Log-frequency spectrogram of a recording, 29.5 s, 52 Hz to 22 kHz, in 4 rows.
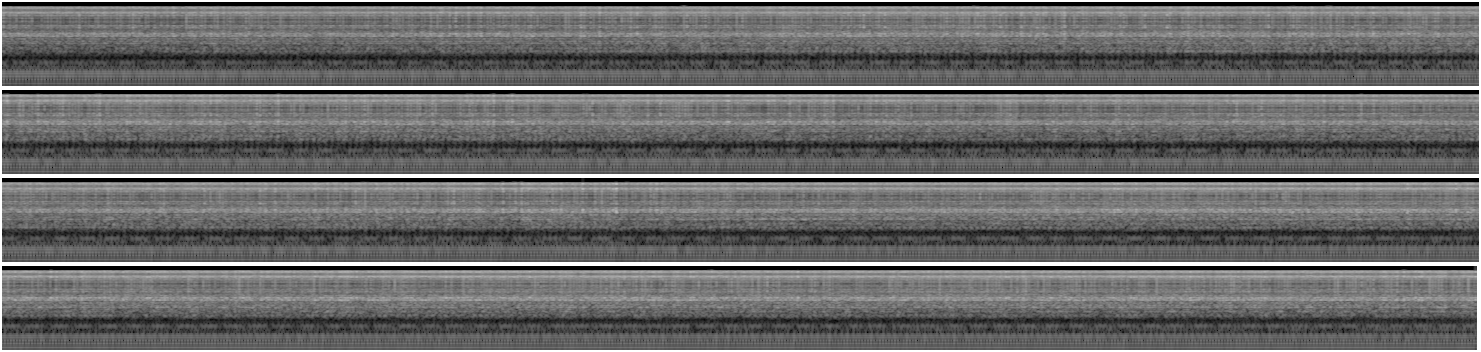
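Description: Kawasaki Vulcan 900's V-twin engine running at a steady, unchanging engine speed.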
